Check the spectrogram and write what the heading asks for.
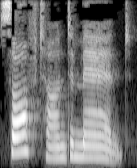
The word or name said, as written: Soft On Demand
